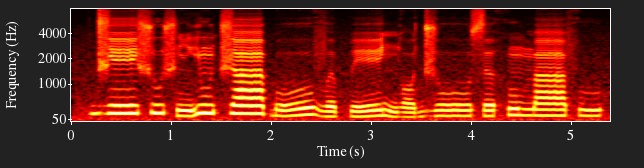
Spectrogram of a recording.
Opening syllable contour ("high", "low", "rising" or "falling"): high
